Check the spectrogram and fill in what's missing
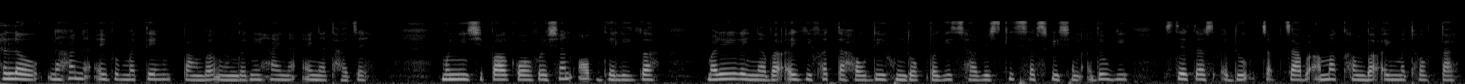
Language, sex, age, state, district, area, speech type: Manipuri, female, 30-45, Manipur, Chandel, rural, read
